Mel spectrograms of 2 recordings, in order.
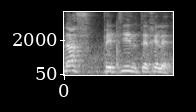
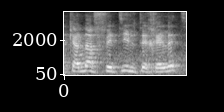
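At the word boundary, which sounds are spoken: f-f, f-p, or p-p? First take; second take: f-p; f-f. First: An f sound is followed by a p sound. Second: An f sound is followed by another f sound. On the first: The speaker calls it right. "Un kanaf, à la fin, c'est fait. Et pétil, c'est paix" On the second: The speaker calls it wrong. "il y en a qui vont dire"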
